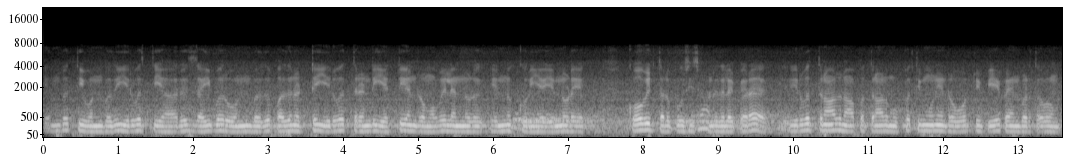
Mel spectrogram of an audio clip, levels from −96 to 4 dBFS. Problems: constant background noise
